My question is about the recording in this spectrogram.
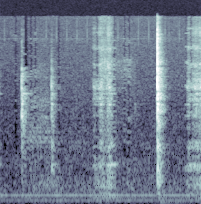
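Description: Hand scraper strokes on the cast-iron flats of a lathe saddle, pull scraping: short sharp scrapes about two a second, five in all, at uneven spacing. A faint steady hum lies underneath.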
